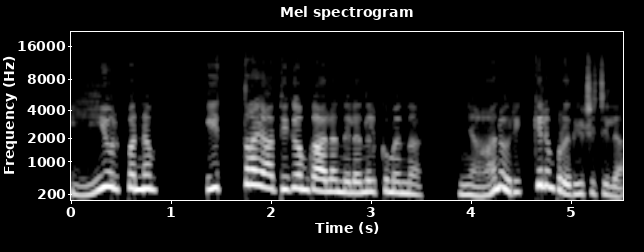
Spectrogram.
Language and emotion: Malayalam, surprised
